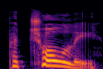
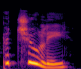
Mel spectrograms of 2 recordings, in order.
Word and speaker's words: Pacioli: keep interrupting but actually the correct pronunciation is luca pacholi not patchouli pacholi glad i could help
